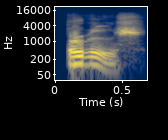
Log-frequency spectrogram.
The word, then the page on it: barouche: American English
